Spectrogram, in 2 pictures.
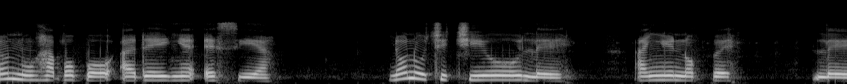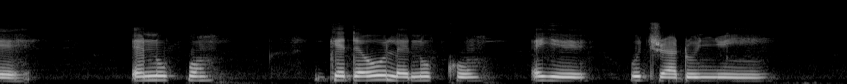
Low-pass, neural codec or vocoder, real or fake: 7.2 kHz; none; real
